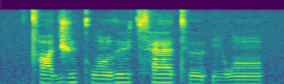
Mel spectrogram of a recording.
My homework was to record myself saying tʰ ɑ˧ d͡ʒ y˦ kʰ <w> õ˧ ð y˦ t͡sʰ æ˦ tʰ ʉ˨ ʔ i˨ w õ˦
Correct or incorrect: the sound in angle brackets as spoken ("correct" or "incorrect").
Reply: correct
